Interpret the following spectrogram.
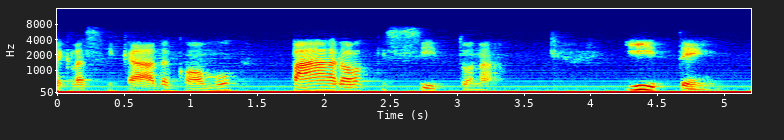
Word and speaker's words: item: Item. Olha, a sílaba tônica aqui é o I. Então, vamos verificar a posição. Foi a última sílaba? Não, foi a penúltima sílaba. Então, nesse caso aqui, essa palavrinha, ela é classificada como paroxítona.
